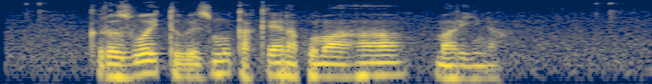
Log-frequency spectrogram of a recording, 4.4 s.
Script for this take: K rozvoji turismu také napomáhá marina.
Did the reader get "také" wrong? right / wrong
right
